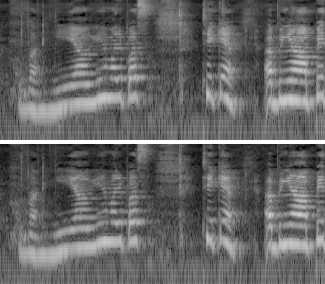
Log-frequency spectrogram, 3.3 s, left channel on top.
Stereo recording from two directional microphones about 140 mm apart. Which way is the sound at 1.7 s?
35° left (ahead or behind).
